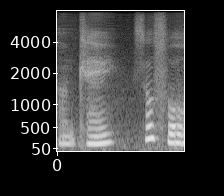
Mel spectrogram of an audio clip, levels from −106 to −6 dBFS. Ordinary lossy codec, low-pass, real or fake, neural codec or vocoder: none; none; fake; codec, 16 kHz, about 1 kbps, DyCAST, with the encoder's durations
